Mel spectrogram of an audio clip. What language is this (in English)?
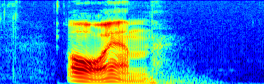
Swedish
